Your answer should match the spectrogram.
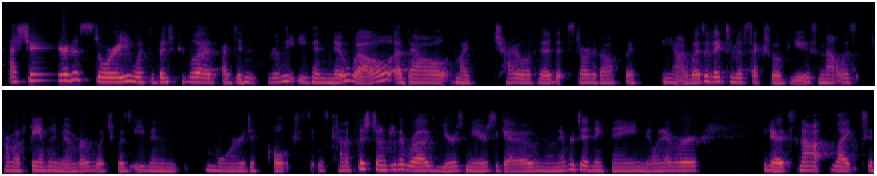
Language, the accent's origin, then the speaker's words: English; Dallas, Texas, United States; I grew up in the Dallas area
